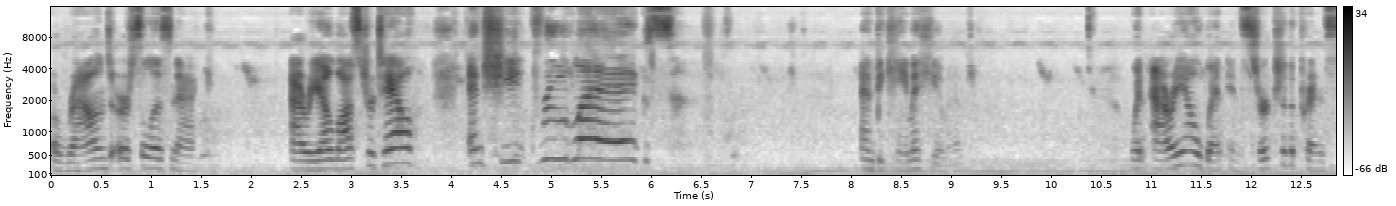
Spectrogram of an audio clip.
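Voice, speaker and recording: A woman narrating a children's bedtime story expressively, with dramatic, drawn-out emphasis. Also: medium pitch, lively intonation, a bit bright, slight background noise.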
